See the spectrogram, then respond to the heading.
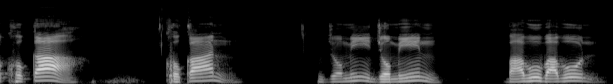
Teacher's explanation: শব্দের শেষে অতিরিক্ত ব্যঞ্জনের আগমন ঘটে গেছে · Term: অন্ত ব্যঞ্জনাগম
